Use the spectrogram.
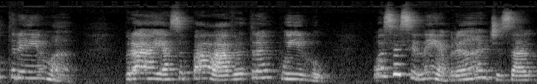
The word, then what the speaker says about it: tranquilo: Mas quando você fala tranquilo, o QU tem o som de quilo, o U aparece. Antigamente nós tínhamos o trema para essa palavra tranquilo.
